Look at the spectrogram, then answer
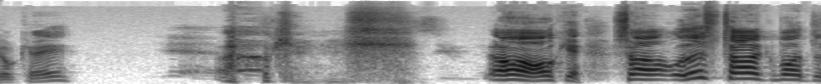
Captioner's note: laughs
